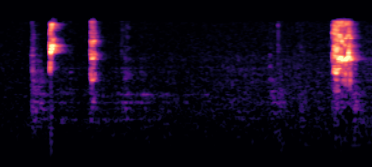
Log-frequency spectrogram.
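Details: A pet rosy-faced lovebird gives two brief sharp chirps close together, then a long pause, then a longer, rasping, high burst.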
